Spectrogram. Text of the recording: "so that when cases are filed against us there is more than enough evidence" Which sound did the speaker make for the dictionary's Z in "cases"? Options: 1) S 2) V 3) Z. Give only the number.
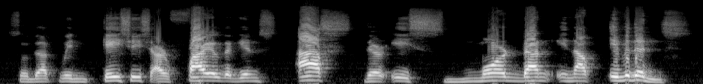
1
